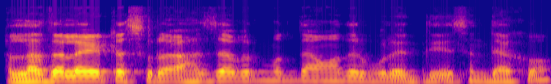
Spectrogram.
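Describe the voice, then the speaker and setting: Older man, gravelly and mellow, animated Quran commentary. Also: on the high side, very fast. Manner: animated, with colloquial asides and Arabic recitation. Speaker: Islamic scholar giving Quran commentary. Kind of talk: sermon-style Quran commentary.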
